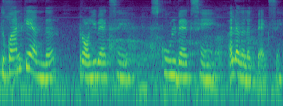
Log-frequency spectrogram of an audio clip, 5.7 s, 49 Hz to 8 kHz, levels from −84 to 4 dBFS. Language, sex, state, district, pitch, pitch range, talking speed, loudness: Hindi, female, Madhya Pradesh, Dhar, 195 Hz, 185-215 Hz, 125 wpm, -17 LUFS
